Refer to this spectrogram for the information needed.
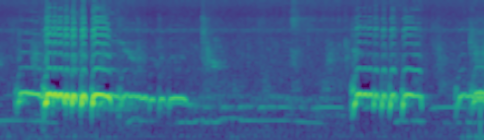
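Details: Vigorously singing local zebra dove from Indonesia, used as a lure for other zebra doves: one loud rapid stuttered cooing phrase, a long soft lower coo, then the bubbly phrase begins again.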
